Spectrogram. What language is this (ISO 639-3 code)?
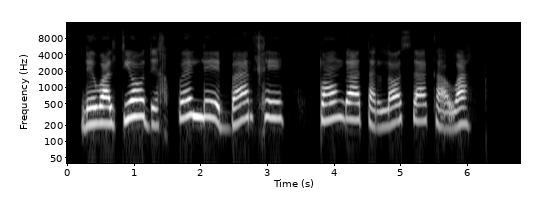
pus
